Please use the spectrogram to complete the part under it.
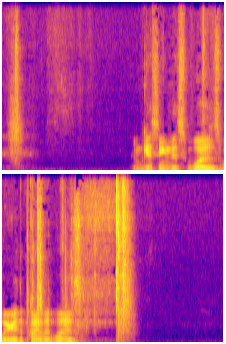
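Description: Small plastic parts click and rattle softly in someone's hands.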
